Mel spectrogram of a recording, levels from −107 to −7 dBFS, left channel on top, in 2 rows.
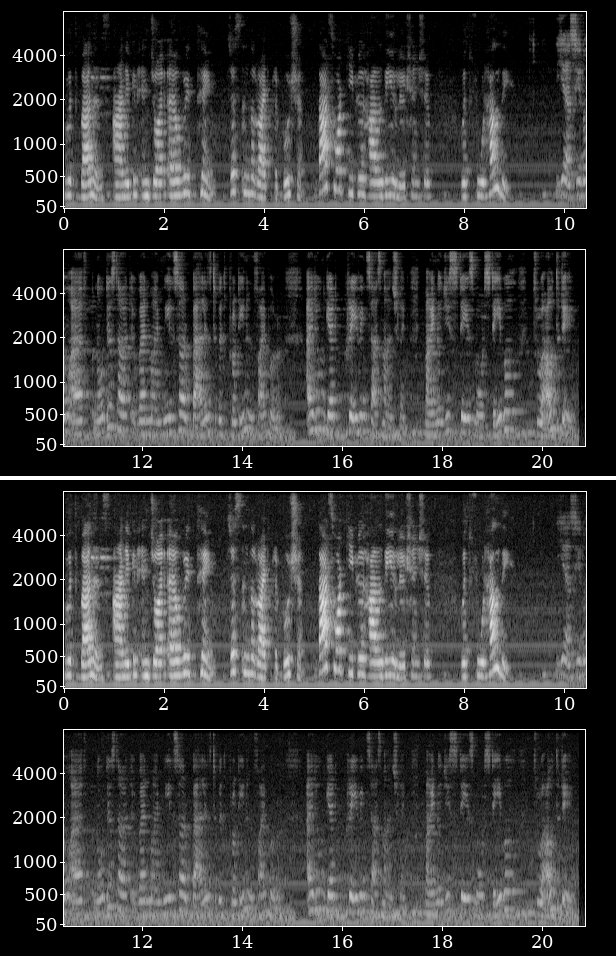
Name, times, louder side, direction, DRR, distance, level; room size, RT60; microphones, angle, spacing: voice 1, 0.0-3.0 3.3-4.8 5.1-7.3 7.9-8.9 14.5-14.6 16.8-17.7, right 6 dB, 75° right, 0.4 m, -32 dB
voice 2, 9.8-20.7, left 2 dB, 35° left, 2.7 m, -45 dB
head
